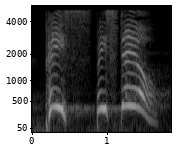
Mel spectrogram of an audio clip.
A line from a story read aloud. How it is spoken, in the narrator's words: Jesus excitedly says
